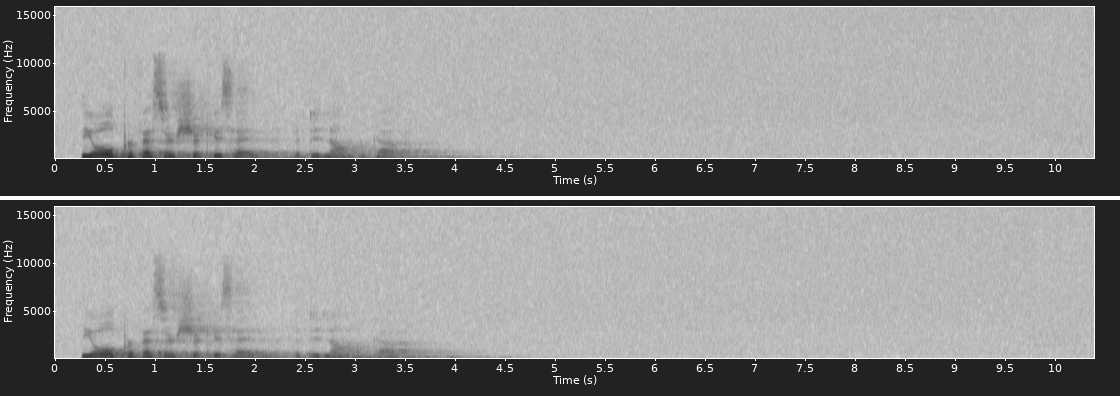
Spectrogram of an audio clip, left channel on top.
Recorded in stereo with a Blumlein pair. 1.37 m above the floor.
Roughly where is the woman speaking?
Ahead.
